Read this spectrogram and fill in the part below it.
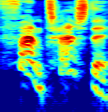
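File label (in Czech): "fantasticke", Czech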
